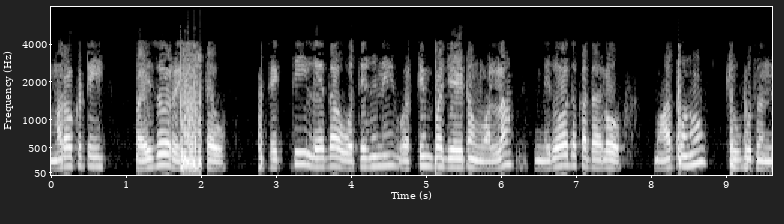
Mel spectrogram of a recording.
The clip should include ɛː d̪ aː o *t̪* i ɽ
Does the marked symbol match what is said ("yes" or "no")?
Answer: yes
